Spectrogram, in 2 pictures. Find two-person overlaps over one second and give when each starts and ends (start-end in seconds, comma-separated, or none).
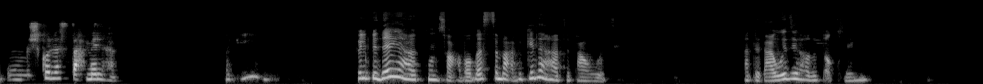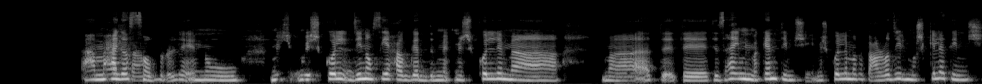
none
